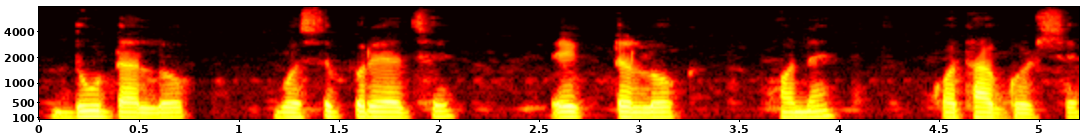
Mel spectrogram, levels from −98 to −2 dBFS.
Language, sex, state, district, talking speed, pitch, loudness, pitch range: Bengali, male, West Bengal, Malda, 115 wpm, 130 Hz, -18 LUFS, 125-140 Hz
